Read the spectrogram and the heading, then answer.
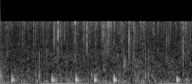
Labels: {"label": "biophony, pulse", "recorder": "SoundTrap 500"}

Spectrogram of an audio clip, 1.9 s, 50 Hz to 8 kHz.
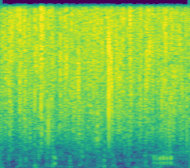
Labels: {"label": "biophony, damselfish", "recorder": "SoundTrap 300"}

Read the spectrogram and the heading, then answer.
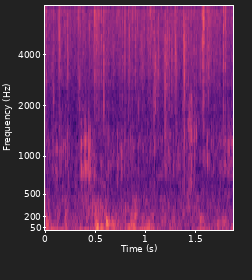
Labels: {"label": "biophony, damselfish", "recorder": "SoundTrap 500"}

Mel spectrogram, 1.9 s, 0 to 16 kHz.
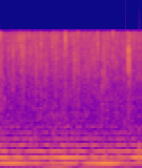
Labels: {"label": "biophony, midshipman", "recorder": "SoundTrap 500"}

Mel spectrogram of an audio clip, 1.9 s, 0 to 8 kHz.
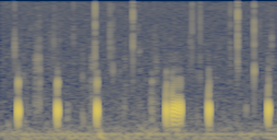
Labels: {"label": "biophony, knock croak", "recorder": "SoundTrap 300"}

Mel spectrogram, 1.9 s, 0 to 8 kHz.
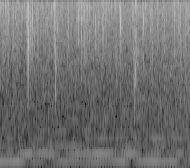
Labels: {"label": "biophony, midshipman", "recorder": "SoundTrap 500"}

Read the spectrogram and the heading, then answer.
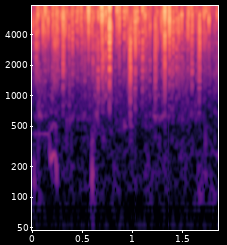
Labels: {"label": "biophony, cascading saw", "recorder": "SoundTrap 600 or HydroMoth"}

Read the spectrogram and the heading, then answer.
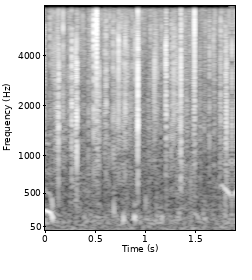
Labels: {"label": "biophony, cascading saw", "recorder": "SoundTrap 600 or HydroMoth"}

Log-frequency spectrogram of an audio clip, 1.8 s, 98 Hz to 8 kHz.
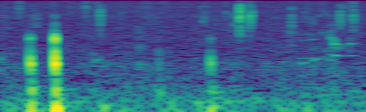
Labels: {"label": "biophony, knock", "recorder": "SoundTrap 300"}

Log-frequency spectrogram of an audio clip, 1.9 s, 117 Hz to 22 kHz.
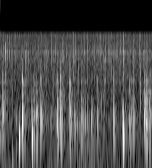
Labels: {"label": "biophony, sea urchins (Echinidae)", "recorder": "SoundTrap 600 or HydroMoth"}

